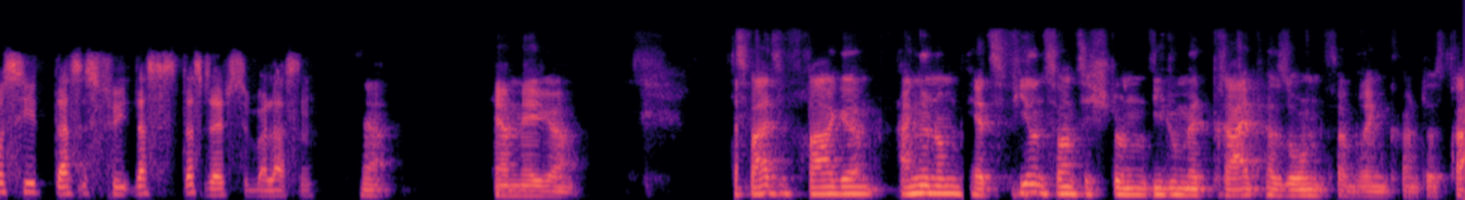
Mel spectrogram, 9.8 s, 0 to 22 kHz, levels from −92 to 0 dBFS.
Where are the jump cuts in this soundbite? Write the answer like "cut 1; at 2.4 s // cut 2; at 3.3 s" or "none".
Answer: cut 1; at 1.4 s // cut 2; at 4.9 s // cut 3; at 6.4 s // cut 4; at 7.7 s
